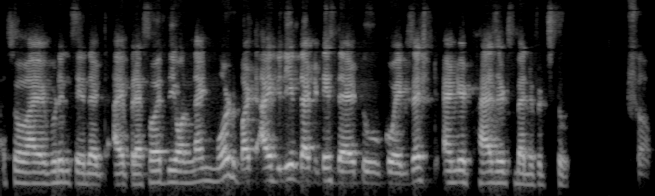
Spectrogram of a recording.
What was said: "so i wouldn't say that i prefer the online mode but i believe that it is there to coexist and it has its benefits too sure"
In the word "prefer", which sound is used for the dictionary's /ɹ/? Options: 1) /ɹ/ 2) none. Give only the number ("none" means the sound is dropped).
1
